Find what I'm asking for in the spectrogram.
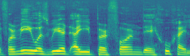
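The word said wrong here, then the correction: Houhai: Lake in Beijing. – Hohai. – Area. Yeah. – Yeah. – And you just corrected my pronunciation in Chinese, which I don't give a shit. So, I'm joking. – It's Hohai Lake.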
